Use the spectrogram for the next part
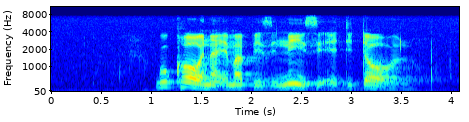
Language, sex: Swati, male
